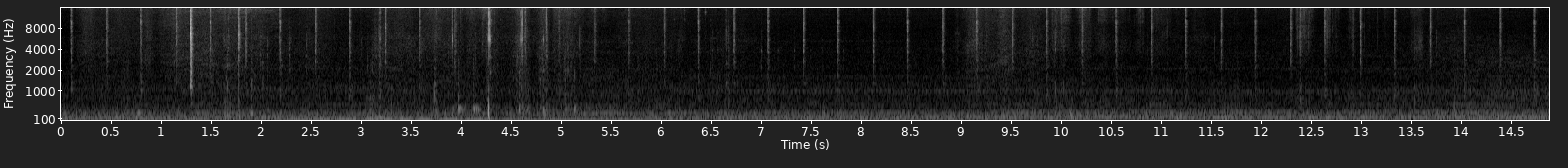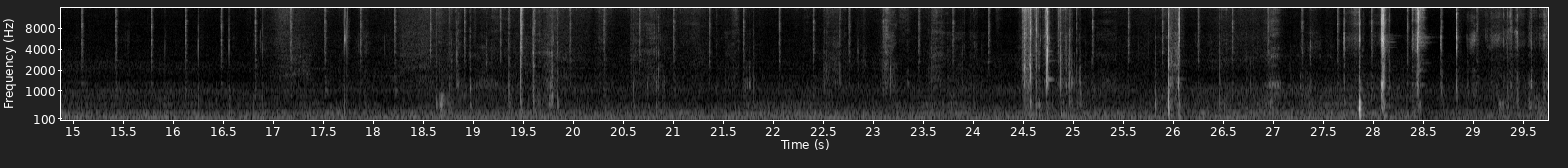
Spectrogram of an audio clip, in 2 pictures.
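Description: Car engine running, heard from inside the cabin as a steady low hum, with scattered light clicks and rattles that cluster in the last few seconds.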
